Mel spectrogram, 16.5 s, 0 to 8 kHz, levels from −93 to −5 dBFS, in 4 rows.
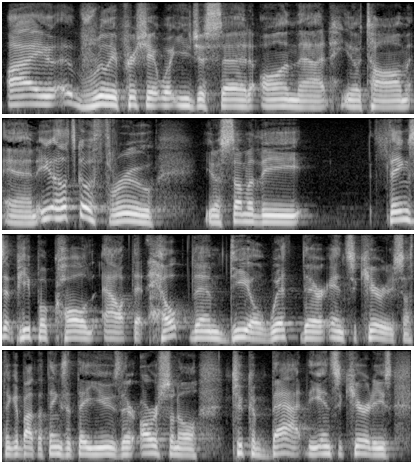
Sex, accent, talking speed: male, American, 180 wpm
